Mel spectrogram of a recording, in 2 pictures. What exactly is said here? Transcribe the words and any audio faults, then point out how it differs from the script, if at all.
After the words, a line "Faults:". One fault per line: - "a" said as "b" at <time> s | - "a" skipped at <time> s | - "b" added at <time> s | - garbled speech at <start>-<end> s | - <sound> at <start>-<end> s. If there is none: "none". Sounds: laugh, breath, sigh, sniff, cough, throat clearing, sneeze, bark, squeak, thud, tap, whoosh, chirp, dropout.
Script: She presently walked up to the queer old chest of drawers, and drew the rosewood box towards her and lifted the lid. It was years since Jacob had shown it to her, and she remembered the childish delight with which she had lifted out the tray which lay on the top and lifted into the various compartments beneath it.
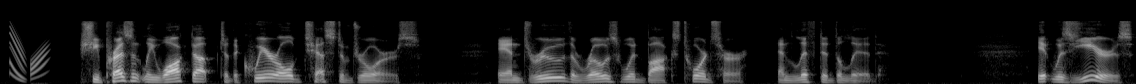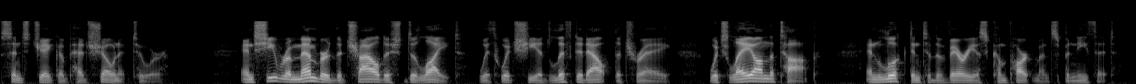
She presently walked up to the queer old chest of drawers, and drew the rosewood box towards her and lifted the lid. It was years since Jacob had shown it to her, and she remembered the childish delight with which she had lifted out the tray which lay on the top and looked into the various compartments beneath it.
Faults:
- chirp at 0.1-0.5 s
- "lifted" said as "looked" at 20.2 s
